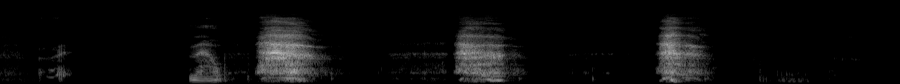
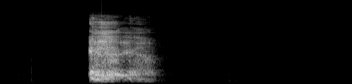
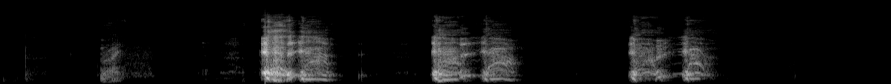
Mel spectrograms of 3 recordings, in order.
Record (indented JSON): {
  "exhalation_length": "9.0 s",
  "exhalation_amplitude": 12975,
  "exhalation_signal_mean_std_ratio": 0.31,
  "cough_length": "3.5 s",
  "cough_amplitude": 28895,
  "cough_signal_mean_std_ratio": 0.3,
  "three_cough_length": "8.9 s",
  "three_cough_amplitude": 29204,
  "three_cough_signal_mean_std_ratio": 0.29,
  "survey_phase": "beta (2021-08-13 to 2022-03-07)",
  "age": "65+",
  "gender": "Male",
  "wearing_mask": "No",
  "symptom_cough_any": true,
  "symptom_new_continuous_cough": true,
  "symptom_runny_or_blocked_nose": true,
  "symptom_shortness_of_breath": true,
  "symptom_sore_throat": true,
  "symptom_fatigue": true,
  "symptom_onset": "12 days",
  "smoker_status": "Never smoked",
  "respiratory_condition_asthma": false,
  "respiratory_condition_other": false,
  "recruitment_source": "REACT",
  "submission_delay": "1 day",
  "covid_test_result": "Negative",
  "covid_test_method": "RT-qPCR",
  "influenza_a_test_result": "Negative",
  "influenza_b_test_result": "Negative"
}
